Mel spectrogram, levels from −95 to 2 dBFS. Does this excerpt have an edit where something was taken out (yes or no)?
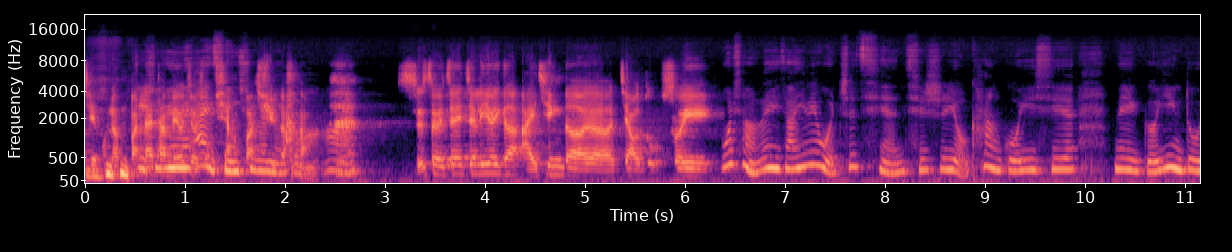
yes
